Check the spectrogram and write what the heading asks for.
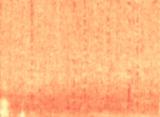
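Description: Pork cubes sizzling steadily in oil in a frying pan.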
